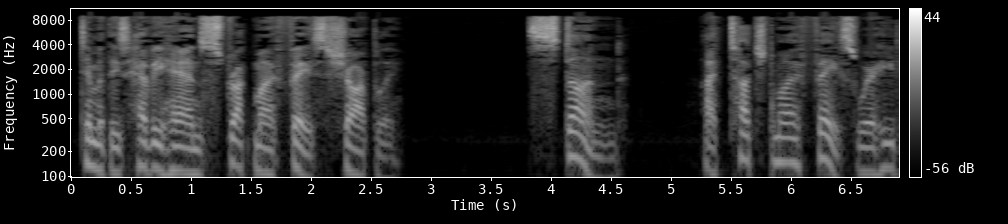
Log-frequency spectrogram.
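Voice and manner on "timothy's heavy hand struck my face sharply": plain reading voice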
